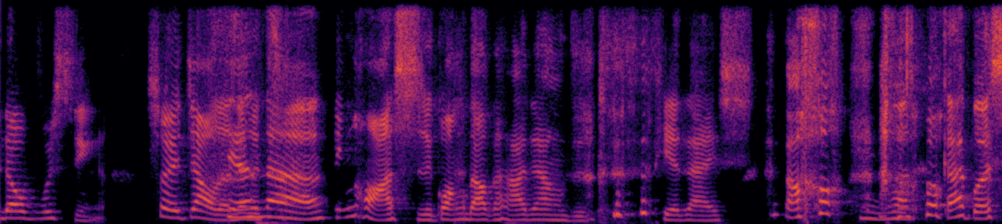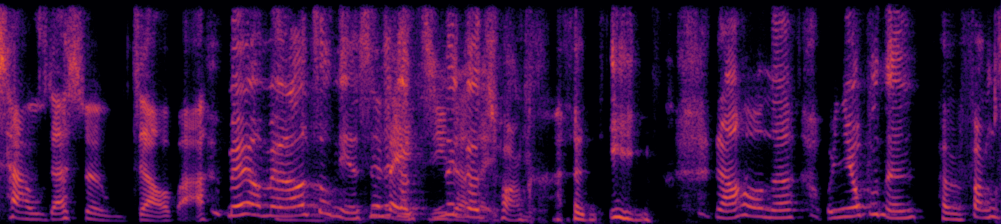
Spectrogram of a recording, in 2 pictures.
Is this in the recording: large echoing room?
no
